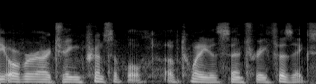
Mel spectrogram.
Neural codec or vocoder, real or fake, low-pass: codec, 16 kHz, 4 kbps, X-Codec, HuBERT features, trained on LibriSpeech; fake; 7.2 kHz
